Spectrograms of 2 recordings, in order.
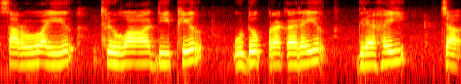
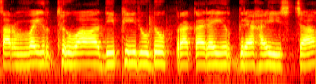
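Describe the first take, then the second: First: Each word is said apart with its own ending. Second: The words are run together with linked sounds.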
